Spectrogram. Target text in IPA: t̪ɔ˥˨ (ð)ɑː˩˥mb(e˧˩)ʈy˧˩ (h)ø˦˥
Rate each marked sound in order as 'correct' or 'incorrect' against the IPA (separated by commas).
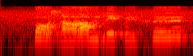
incorrect, correct, incorrect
